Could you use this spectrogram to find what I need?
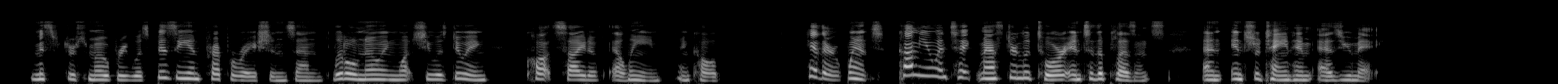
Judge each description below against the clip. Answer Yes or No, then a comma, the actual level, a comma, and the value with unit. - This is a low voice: No, high, 225 Hz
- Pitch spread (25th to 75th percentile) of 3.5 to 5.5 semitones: Yes, average, 4.3 semitones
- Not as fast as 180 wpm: Yes, average, 140 wpm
